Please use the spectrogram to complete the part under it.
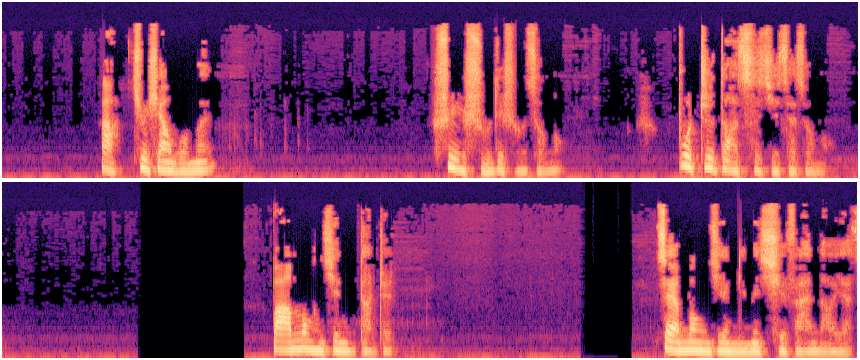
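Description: An elderly man speaks calmly and slowly into a microphone, with long pauses.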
